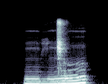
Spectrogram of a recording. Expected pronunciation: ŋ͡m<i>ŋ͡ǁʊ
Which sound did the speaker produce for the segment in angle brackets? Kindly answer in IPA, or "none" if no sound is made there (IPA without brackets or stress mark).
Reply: i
